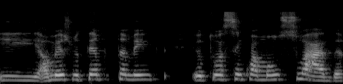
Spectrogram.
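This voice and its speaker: Fairly even intonation marks speech that unfolds at a fairly slow pace. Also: woman. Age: 60s. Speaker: church women's leadership teacher. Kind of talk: online lecture.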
